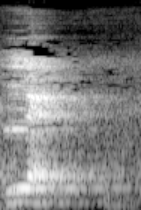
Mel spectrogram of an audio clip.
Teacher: देखो ल का उच्चारण करते हैं तो हमारी जिह्वा मसोड़ों के पास या तालव्य के पास आकर रुक जाती है या लग जाती है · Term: पार्श्विक व्यंजन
